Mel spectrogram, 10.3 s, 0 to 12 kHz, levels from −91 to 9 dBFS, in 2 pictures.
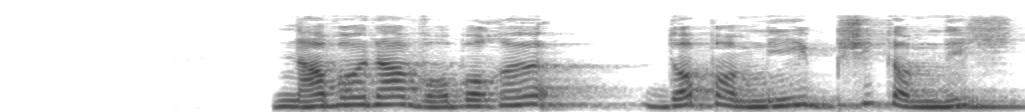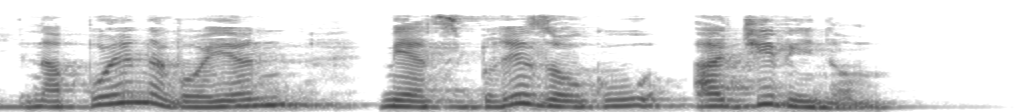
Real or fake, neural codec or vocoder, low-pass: fake; codec, 16 kHz, 16 kbps, FreqCodec, larger model; 7.2 kHz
